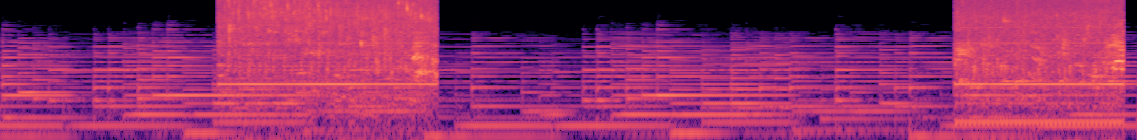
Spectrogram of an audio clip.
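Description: Parippu vada, Kerala lentil fritters, dropped into hot oil: two bursts of loud, broad sizzling frying, the first lasting about three seconds and the second a few seconds near the end, over steady background music.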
